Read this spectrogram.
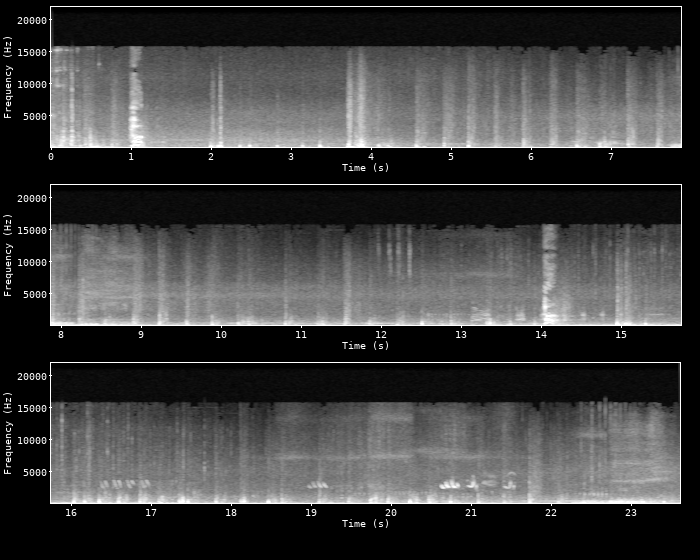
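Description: Footsteps patter quickly on grass and stone.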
